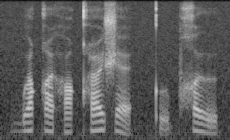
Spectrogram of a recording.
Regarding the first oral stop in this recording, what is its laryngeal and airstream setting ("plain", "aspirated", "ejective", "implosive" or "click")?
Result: implosive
